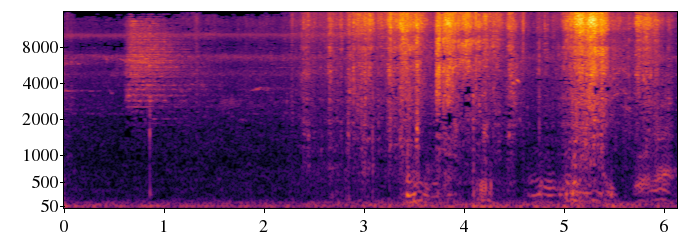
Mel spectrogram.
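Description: Macaques giving a run of harsh, raspy calls, starting a little before halfway through and coming in several loud bursts.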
